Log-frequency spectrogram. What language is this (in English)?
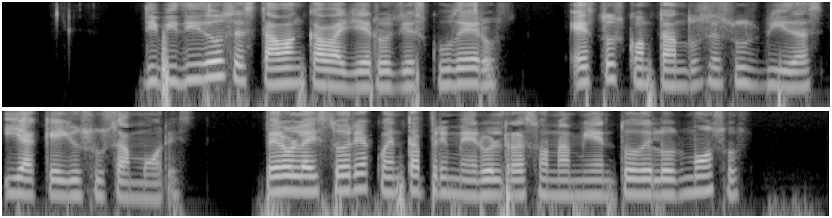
Spanish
